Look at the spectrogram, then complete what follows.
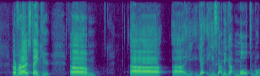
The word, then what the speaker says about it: Epaphroditus: Titus and Timothy, Luke, Epaphroditus, I can never say his name. Epaphroditus, thank you.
